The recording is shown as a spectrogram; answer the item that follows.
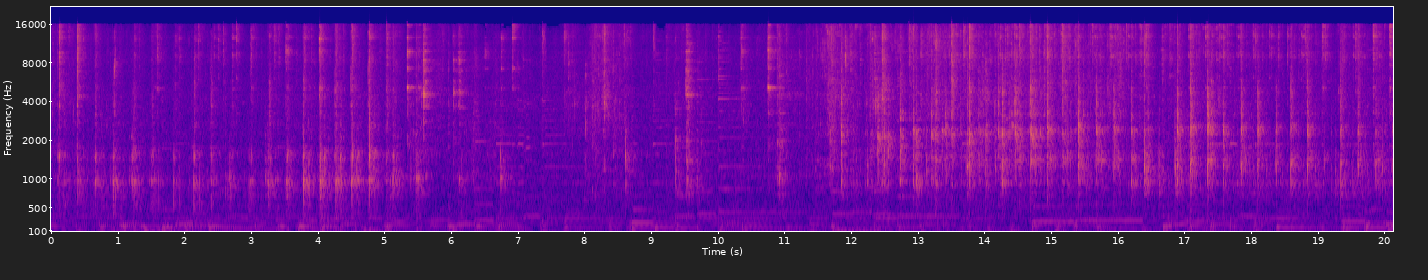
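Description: A wire whisk beating fresh cream in a glass bowl, its wires clinking against the glass in quick repeated strokes. Instrumental background music plays over it.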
